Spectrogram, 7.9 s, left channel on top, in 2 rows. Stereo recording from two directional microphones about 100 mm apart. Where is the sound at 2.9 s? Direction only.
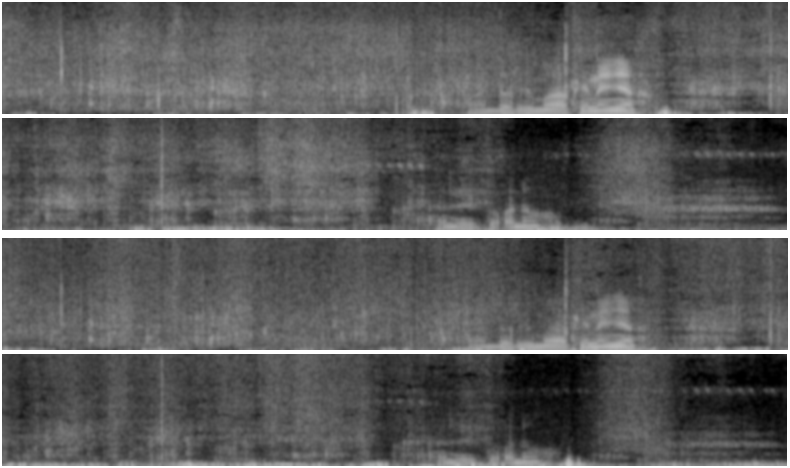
25° right (ahead or behind).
